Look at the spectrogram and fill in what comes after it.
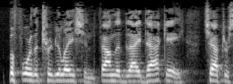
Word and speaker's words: Didache: but it's called the Didache.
